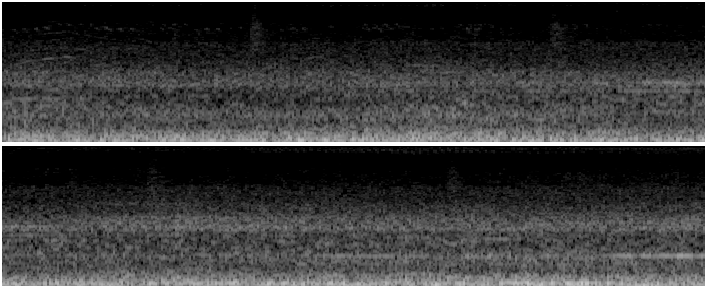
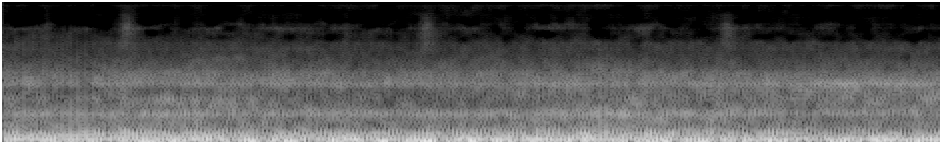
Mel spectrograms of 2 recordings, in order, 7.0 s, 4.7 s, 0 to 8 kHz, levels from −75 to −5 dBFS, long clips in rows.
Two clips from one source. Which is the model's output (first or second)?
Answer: second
